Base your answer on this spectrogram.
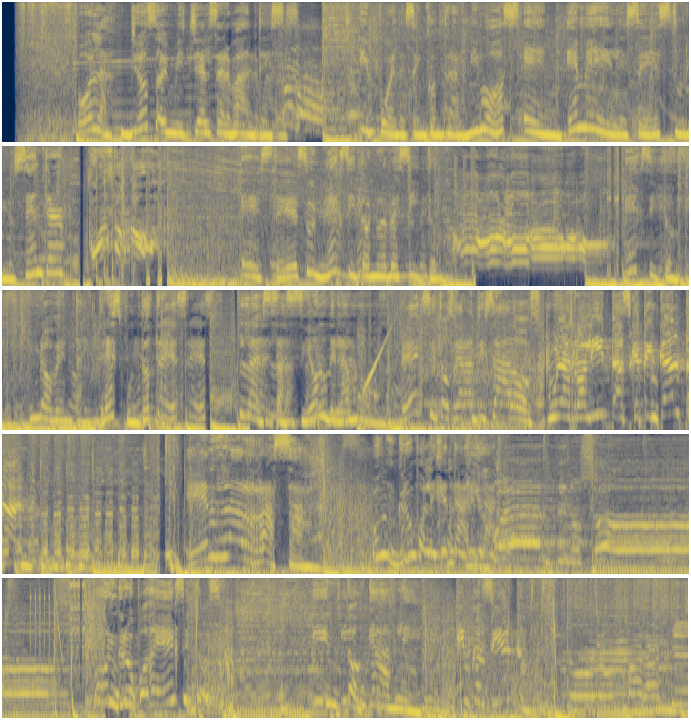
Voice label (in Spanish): imagen, voces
